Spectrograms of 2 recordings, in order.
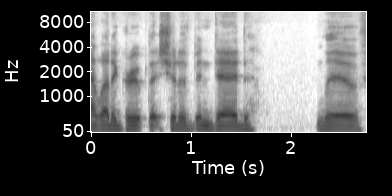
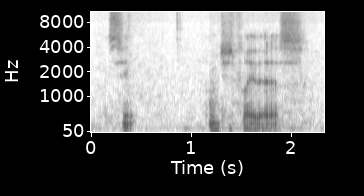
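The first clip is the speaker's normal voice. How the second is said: dejected, demoralized, very hushed, near-whispered mutter; 10 semitones lower, 15 dB quieter than usual. Player continuing a game, asking if viewers can hear it, demoralized. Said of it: "Can you hear the demoralization in my voice?".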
